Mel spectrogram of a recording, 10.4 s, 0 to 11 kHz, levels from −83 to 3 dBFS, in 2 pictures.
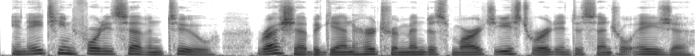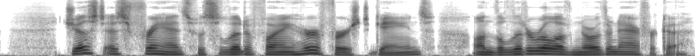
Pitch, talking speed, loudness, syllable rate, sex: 135 Hz, 160 wpm, -19 LUFS, 5.2 syllables/s, male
